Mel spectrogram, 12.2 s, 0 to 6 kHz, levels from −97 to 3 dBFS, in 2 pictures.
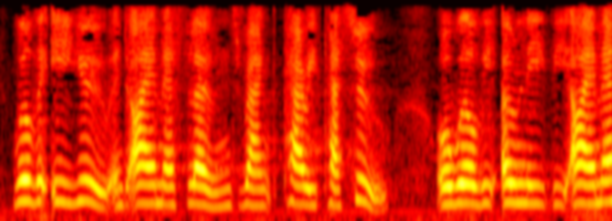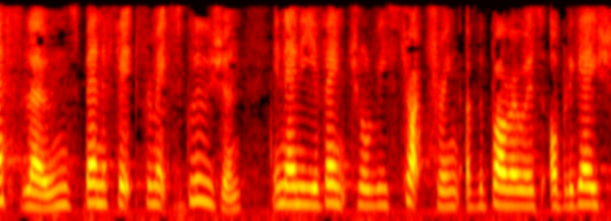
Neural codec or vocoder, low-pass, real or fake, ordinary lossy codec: none; 5.4 kHz; real; MP3, 24 kbps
